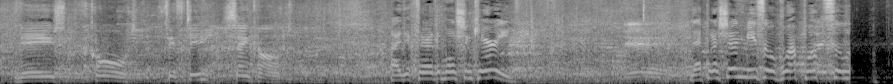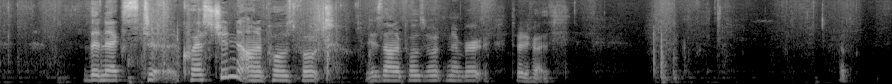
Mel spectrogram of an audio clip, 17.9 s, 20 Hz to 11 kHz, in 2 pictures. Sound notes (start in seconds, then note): 11.9 speaking French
